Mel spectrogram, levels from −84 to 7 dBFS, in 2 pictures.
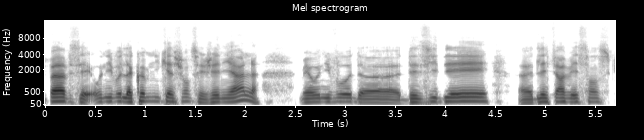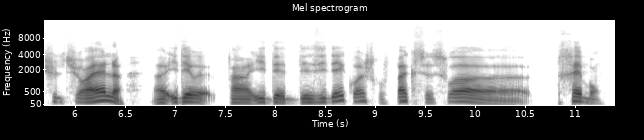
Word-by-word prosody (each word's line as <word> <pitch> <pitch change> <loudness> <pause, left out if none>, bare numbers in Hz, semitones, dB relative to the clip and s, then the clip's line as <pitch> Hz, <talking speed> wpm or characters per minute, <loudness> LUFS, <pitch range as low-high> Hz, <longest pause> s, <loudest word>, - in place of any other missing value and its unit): pas 135 0 +11
v 110 - -14
c'est 105 - 0
au 120 - -4
niveau 130 +1 -3
de 130 - 0
la 120 - +8
communication, 135 -1 -1
c'est 110 -6 -5
génial 120 - +1 0.4
mais 115 - 0
au 115 - +1
niveau 125 +1 -1
de 105 -4 0
des 110 +4 -2
idées, 135 +1 +3 0.3
heu, 100 0 -1
de 115 - -4
l'effervescence 120 -2 -1
culturelle, 125 +4 +2 0.3
heu, 105 +1 -1
idéo 120 -1 +3 0.2
enfin, 105 -2 0
idée 110 +2 -1
des 110 +3 -5
idées 140 +8 -1
quoi, 135 -1 -5
je 140 - -12
trouve 100 -3 -24
pas 140 +1 +2
que - - -18
ce 110 - -13
soit, 130 +4 0 0.5
heu, - - -16 0.3
très 140 -2 0
bon. 110 -5 -10
120 Hz, 190 wpm, -23 LUFS, 110-135 Hz, 0.5 s, pas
